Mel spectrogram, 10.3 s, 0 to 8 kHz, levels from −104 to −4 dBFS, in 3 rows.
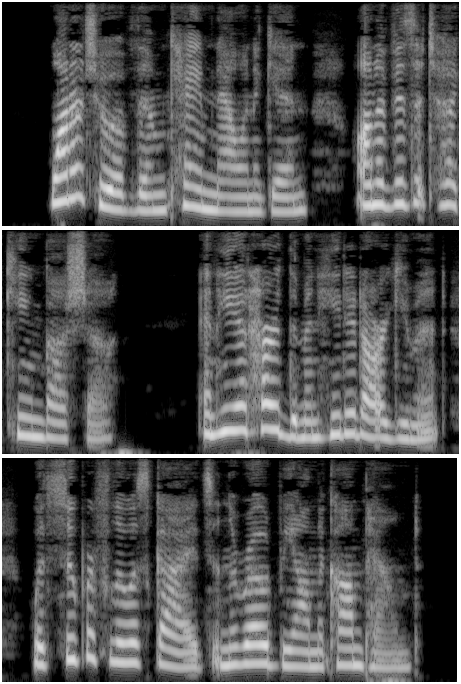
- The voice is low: No, high, 235 Hz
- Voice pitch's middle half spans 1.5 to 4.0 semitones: No, average, 4.8 semitones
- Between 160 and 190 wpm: Yes, average, 185 wpm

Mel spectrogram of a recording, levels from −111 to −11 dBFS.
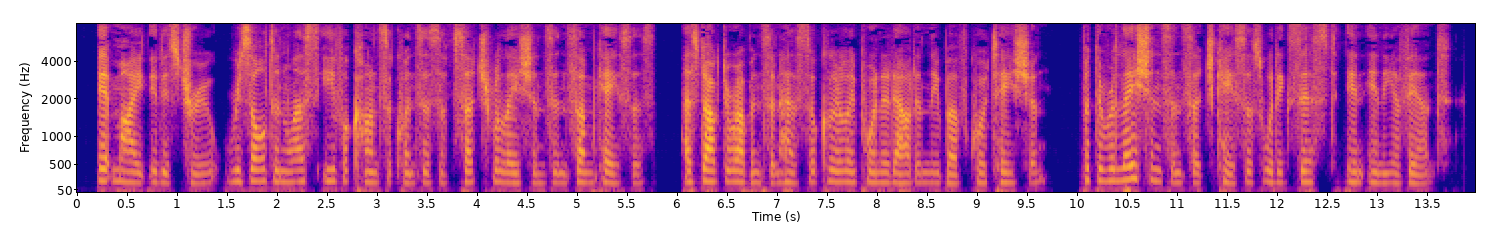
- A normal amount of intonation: No, narrow, 2.0 semitones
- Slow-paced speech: No, average, 165 wpm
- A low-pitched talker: No, medium, 180 Hz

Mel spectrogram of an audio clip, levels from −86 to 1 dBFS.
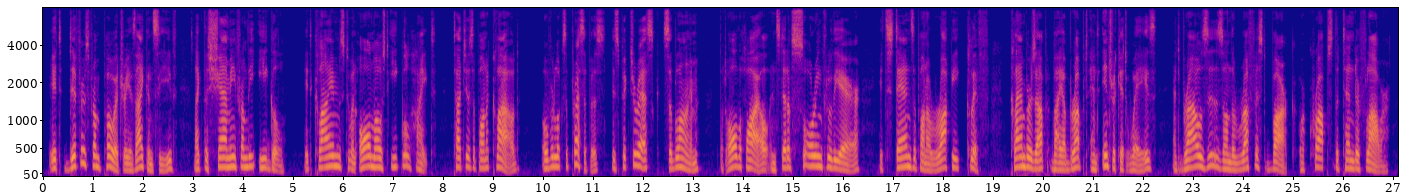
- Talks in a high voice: No, medium, 150 Hz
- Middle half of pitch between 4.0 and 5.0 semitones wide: Yes, average, 4.7 semitones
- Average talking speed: Yes, average, 145 wpm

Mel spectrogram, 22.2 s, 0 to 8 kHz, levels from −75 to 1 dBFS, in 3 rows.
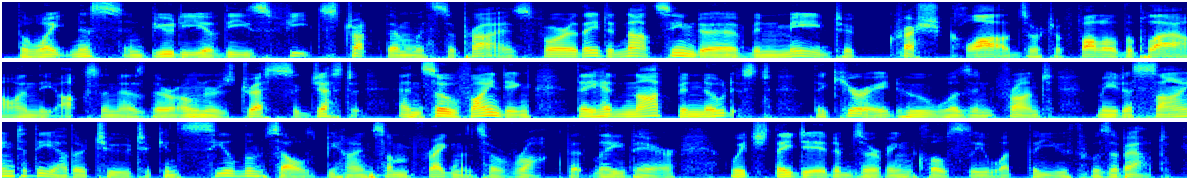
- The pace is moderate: No, fast, 210 wpm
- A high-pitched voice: No, very low, 95 Hz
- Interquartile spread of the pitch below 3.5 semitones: No, average, 3.8 semitones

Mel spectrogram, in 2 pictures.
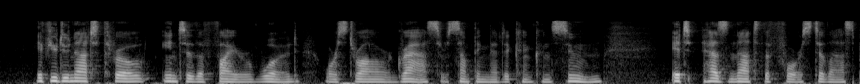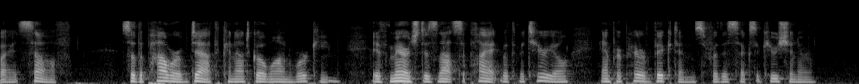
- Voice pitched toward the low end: Yes, low, 125 Hz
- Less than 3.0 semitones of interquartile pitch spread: Yes, narrow, 2.6 semitones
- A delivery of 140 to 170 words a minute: No, average, 180 wpm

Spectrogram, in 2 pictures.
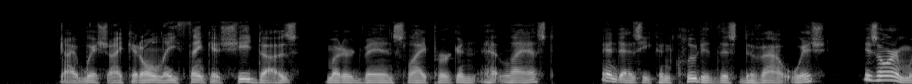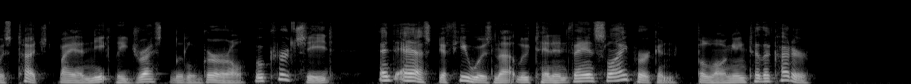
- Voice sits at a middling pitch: No, very low, 95 Hz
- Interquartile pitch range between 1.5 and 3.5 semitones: No, average, 5.2 semitones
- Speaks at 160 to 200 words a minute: No, average, 145 wpm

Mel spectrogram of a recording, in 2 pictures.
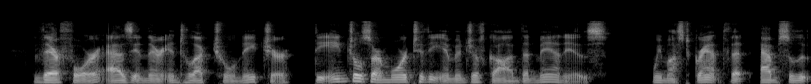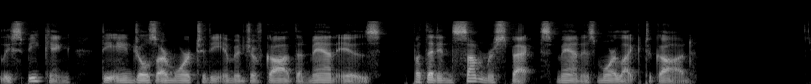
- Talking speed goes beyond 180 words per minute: No, average, 175 wpm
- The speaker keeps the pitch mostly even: No, average, 3.2 semitones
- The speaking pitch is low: Yes, very low, 90 Hz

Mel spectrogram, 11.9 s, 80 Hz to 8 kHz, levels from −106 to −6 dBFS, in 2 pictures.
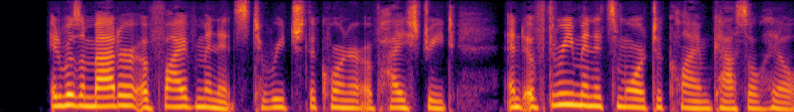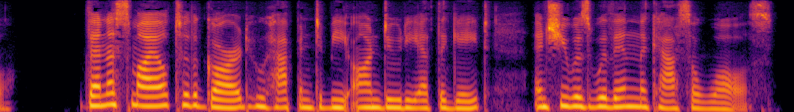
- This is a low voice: No, high, 210 Hz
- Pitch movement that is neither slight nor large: Yes, average, 3.5 semitones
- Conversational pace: No, fast, 225 wpm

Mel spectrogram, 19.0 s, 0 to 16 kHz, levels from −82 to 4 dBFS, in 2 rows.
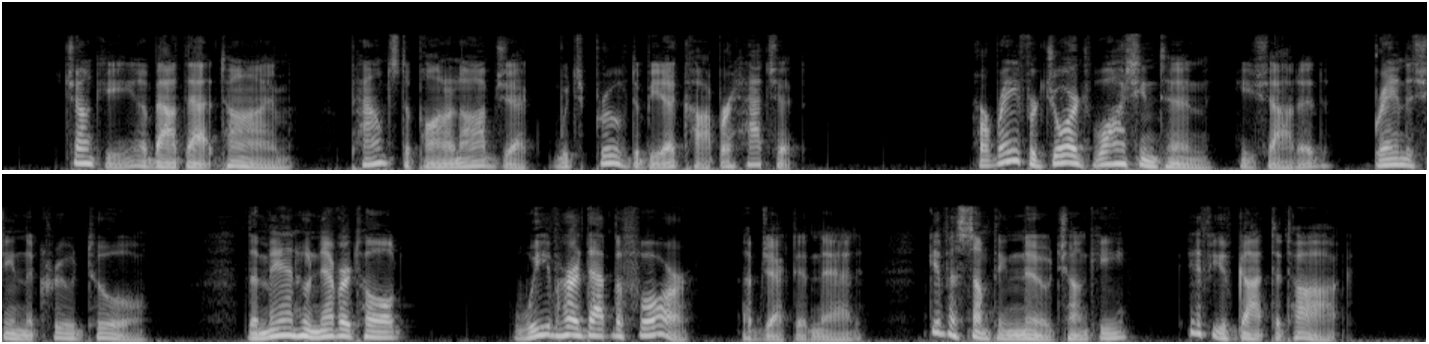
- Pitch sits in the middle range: No, low, 100 Hz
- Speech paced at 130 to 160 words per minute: Yes, average, 150 wpm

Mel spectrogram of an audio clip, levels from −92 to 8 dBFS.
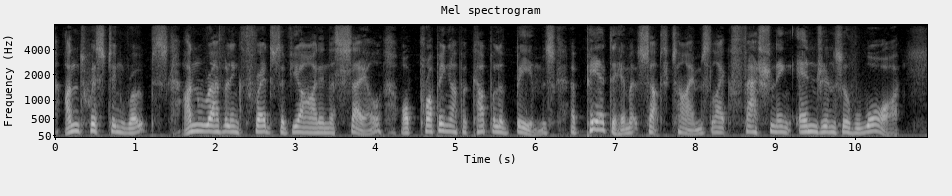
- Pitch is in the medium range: Yes, medium, 145 Hz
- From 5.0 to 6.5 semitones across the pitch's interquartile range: No, average, 3.6 semitones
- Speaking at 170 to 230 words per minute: No, average, 150 wpm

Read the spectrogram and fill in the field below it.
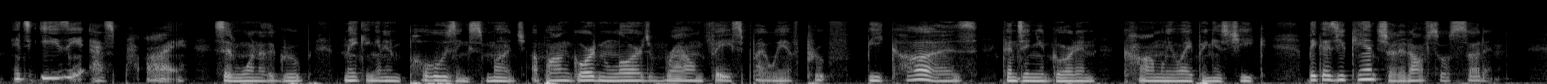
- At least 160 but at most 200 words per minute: No, average, 145 wpm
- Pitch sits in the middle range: Yes, medium, 170 Hz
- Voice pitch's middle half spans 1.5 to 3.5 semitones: Yes, narrow, 2.5 semitones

